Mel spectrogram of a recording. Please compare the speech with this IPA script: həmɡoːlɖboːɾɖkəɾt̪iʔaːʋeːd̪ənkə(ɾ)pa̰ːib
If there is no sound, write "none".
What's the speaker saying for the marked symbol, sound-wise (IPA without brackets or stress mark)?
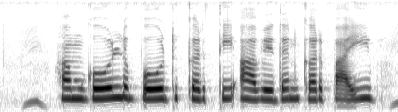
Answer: ɾ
